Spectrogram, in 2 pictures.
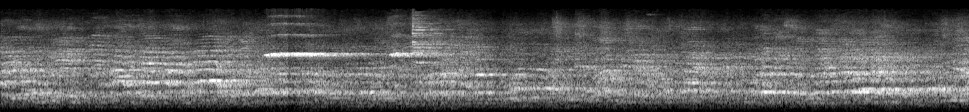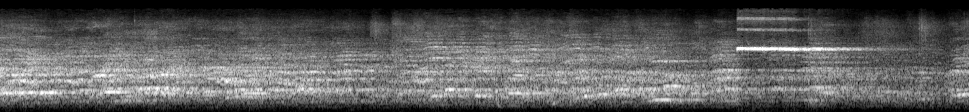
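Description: A crowd of children and adults chatters and calls out in a large echoing hall.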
